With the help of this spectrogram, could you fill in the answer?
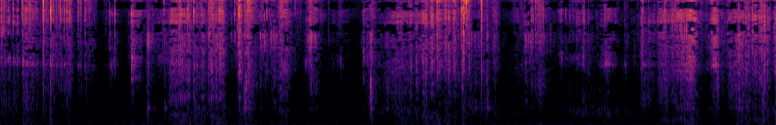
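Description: A solid pink soap bar with a green glitter coating, held in hand, is carved with a utility knife blade into pink curls. Dense, bright scraping and crisp shaving crackles repeat in quick, uneven strokes with little low end.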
